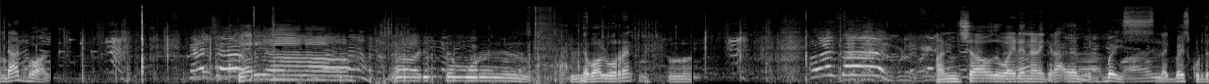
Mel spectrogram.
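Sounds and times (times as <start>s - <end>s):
bat striking tennis ball: 1.3s - 2.7s.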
